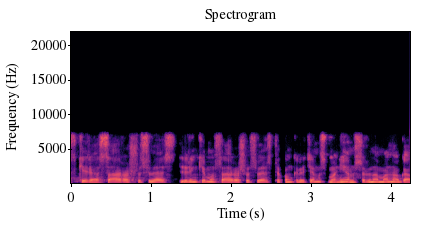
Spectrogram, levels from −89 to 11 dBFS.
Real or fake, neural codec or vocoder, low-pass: real; none; 7.2 kHz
